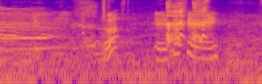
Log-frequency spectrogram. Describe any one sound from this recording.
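A baby squeals.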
